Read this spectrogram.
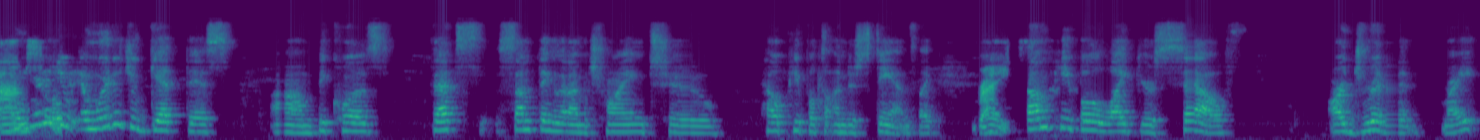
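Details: Adult woman speaking; normal speech.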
